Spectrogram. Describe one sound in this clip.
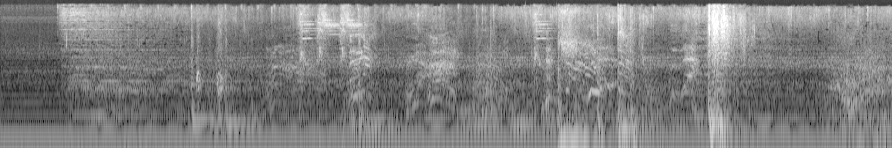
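Video game sound effects clatter and crash loudly.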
